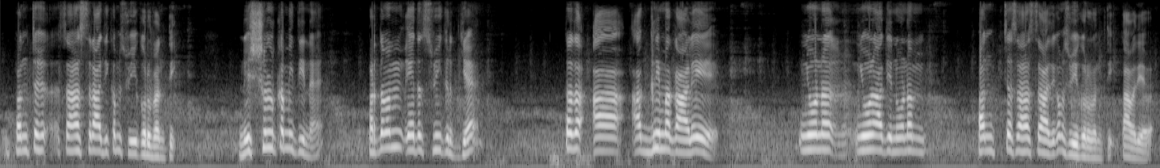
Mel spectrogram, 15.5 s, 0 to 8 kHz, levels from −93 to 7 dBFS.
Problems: constant background noise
